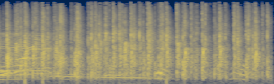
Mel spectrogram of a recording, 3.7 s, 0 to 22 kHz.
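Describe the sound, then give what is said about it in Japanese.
A crowd of about 700 people breaks into steady, dense applause, a continuous crackle of many hands clapping at once, with a faint voice briefly audible beneath it near the start. “でもそれも700人の拍手だね今ね”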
